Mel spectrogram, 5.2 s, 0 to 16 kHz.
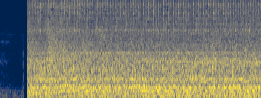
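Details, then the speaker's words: Mercedes-Benz with codes P0300, P2090, P0353: steady, even idle with no stumble and smooth consistent tone; engine running cleanly. "pero ya el carro está trabajando pues de maravilla"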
